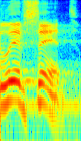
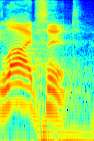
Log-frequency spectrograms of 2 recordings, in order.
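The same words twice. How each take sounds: First: The word 'live' rhymes with 'give'. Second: The word 'live' rhymes with 'five'. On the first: The speaker calls it right. "we remind you each and every week to live sent" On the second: The speaker calls it wrong. "as our pilot said yesterday"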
